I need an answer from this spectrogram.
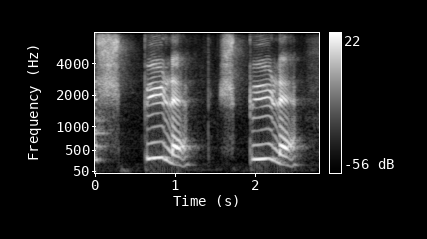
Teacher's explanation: esse S vai ter som de sh, igual o S do carioca. Sh.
